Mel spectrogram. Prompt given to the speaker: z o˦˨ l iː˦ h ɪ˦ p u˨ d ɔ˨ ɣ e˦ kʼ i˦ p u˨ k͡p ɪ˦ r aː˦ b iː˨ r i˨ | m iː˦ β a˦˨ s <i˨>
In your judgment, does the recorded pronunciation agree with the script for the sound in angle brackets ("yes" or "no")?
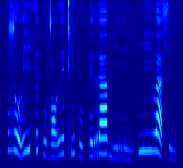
yes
